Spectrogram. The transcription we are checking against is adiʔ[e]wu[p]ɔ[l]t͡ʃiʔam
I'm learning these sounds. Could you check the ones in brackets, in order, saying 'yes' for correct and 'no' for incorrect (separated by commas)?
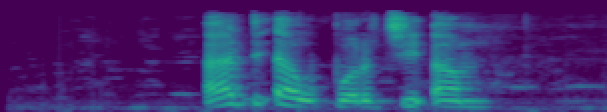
no, yes, no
